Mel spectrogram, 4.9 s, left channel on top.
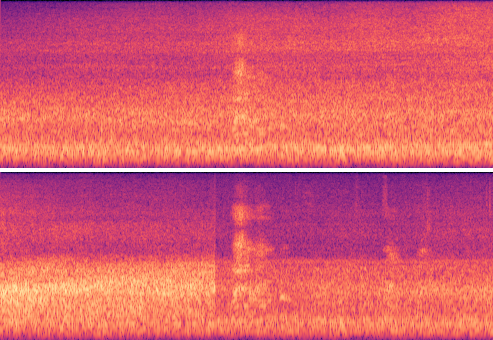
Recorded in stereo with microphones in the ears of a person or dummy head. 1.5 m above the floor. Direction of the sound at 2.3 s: Centre (ahead or behind).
